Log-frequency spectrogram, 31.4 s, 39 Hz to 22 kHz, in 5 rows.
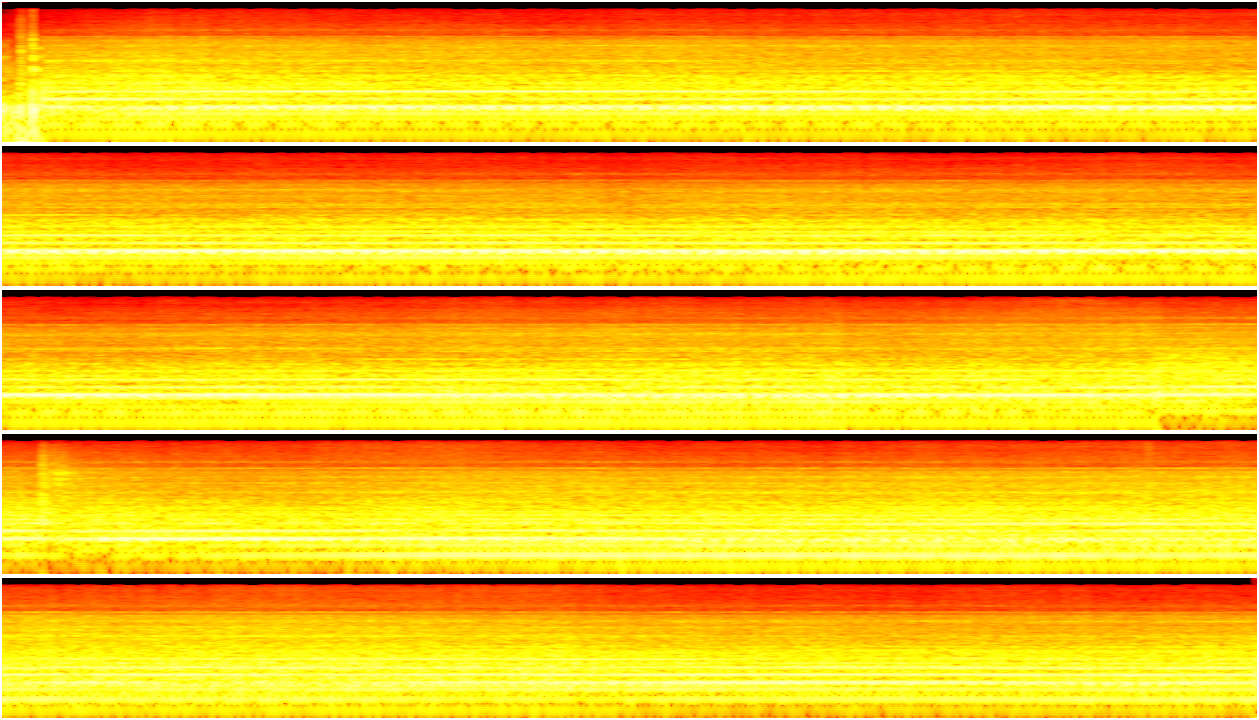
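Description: Walker T27i zero-turn mower's Kohler engine and leaf-vacuum blower running as a steady hum. About two-thirds of the way in there is a brief click, and the lowest part of the hum changes pitch.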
